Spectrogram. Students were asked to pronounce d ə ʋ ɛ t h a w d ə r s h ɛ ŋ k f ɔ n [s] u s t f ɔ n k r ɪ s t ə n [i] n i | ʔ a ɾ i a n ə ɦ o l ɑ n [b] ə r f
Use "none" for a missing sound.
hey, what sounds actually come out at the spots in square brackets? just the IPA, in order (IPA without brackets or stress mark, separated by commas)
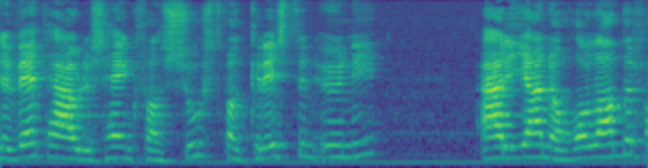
s, y, d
